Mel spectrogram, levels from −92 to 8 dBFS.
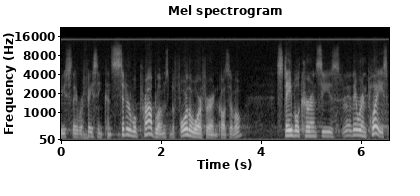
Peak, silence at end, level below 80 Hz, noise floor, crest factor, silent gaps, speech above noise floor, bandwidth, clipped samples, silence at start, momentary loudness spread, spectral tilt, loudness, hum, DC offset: -6 dBFS; 0 s; -68 dBFS; -50 dBFS; 18 dB; none; 25 dB; 15.5 kHz; under 0.1%; 0 s; 13 LU; -5 dB/octave; -25 LUFS; none; 0.1%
